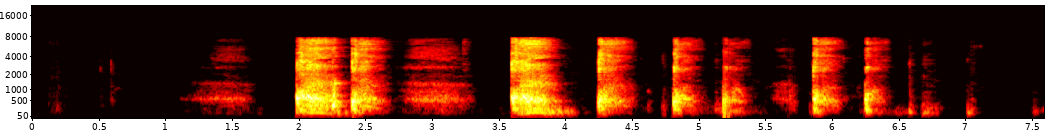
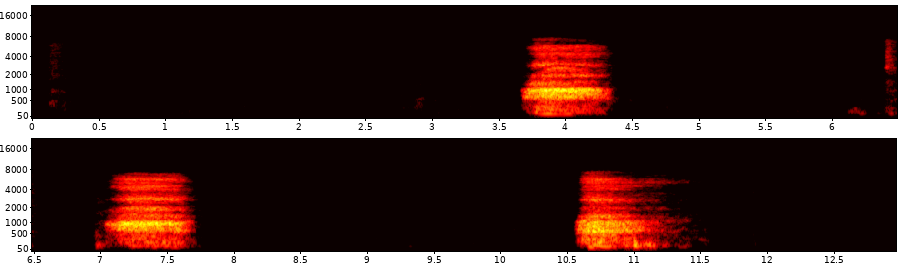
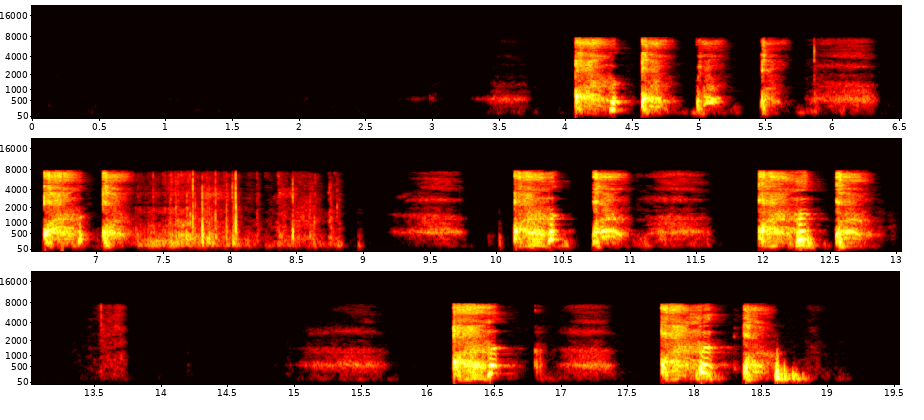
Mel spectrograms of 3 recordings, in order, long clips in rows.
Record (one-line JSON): {"cough_length": "7.6 s", "cough_amplitude": 29505, "cough_signal_mean_std_ratio": 0.33, "exhalation_length": "13.0 s", "exhalation_amplitude": 5885, "exhalation_signal_mean_std_ratio": 0.28, "three_cough_length": "19.5 s", "three_cough_amplitude": 32767, "three_cough_signal_mean_std_ratio": 0.33, "survey_phase": "beta (2021-08-13 to 2022-03-07)", "age": "65+", "gender": "Female", "wearing_mask": "No", "symptom_cough_any": true, "symptom_new_continuous_cough": true, "symptom_runny_or_blocked_nose": true, "symptom_shortness_of_breath": true, "symptom_sore_throat": true, "symptom_abdominal_pain": true, "symptom_fatigue": true, "symptom_fever_high_temperature": true, "symptom_headache": true, "symptom_onset": "3 days", "smoker_status": "Ex-smoker", "respiratory_condition_asthma": true, "respiratory_condition_other": false, "recruitment_source": "Test and Trace", "submission_delay": "1 day", "covid_test_result": "Positive", "covid_test_method": "RT-qPCR"}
